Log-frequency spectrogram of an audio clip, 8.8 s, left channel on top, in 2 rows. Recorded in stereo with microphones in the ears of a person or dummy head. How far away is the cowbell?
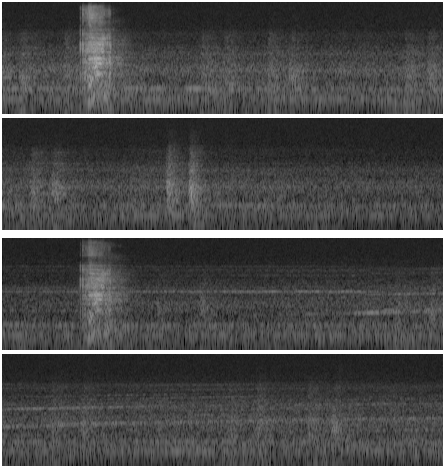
No cowbell in this recording.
